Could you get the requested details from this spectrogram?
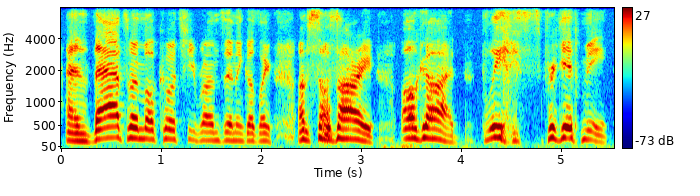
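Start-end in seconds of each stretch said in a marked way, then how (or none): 2.4-5.5 hammed-up begging with a laugh; mock pleading apology. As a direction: beg forgiveness in playful imitation, stretching the end. Mokochi runs in begging forgiveness.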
